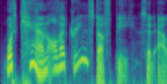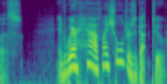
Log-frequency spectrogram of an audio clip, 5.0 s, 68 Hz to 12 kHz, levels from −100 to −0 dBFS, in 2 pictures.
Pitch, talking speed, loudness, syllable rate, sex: 170 Hz, 190 wpm, -20 LUFS, 4.7 syllables/s, male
